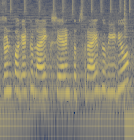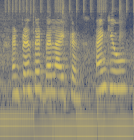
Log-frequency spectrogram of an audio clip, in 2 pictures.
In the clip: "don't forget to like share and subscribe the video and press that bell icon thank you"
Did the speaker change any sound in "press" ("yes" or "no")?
no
